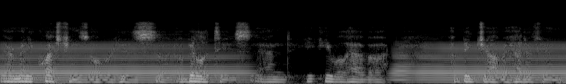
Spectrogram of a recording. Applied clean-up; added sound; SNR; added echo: none; Wind instrument, woodwind instrument; 2 dB; reverberation time 0.5 s.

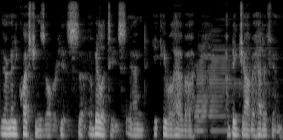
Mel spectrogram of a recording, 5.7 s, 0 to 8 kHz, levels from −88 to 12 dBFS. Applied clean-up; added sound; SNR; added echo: classical method WPE with log-MMSE.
